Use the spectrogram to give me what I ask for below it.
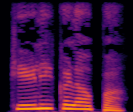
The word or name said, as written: ಕಲಾಕಲಾಪ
